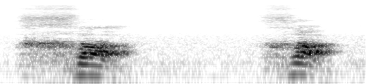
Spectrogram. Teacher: खा जैसे आप खिखारते हैं उस तरह से अदा किया जाता है, जैसे खा खा, ये भी हलक से ही निकलता है, जहां से ये निकलेगा वहां से ये निकलेगा।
